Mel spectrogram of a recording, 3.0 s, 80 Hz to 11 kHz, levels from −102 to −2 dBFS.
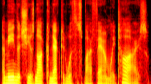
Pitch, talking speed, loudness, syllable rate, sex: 100 Hz, 240 wpm, -23 LUFS, 5.6 syllables/s, male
